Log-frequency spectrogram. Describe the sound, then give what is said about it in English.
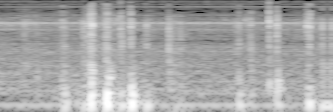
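A password is typed on a computer keyboard in faint, irregular keystrokes: a quick cluster of taps, a short lull, then a few more scattered clicks. “Type in the password, and now we see that our system has logged me in.”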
